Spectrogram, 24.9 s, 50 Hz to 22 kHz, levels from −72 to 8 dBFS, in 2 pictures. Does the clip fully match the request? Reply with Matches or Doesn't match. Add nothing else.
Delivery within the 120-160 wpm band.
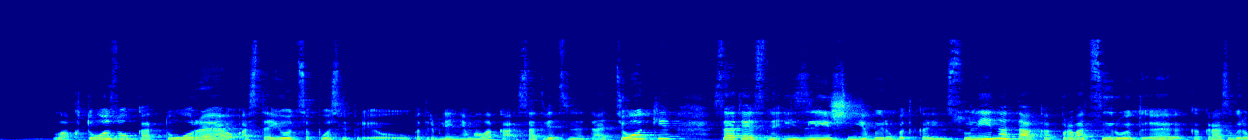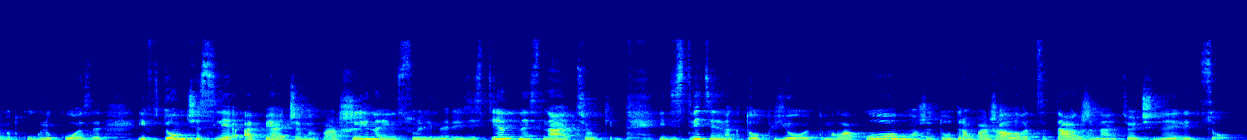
Doesn't match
